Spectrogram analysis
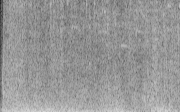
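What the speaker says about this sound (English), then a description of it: "the dude fell on my motherfucking cab" A stuntman crashing down onto a taxi cab on a film set, a loud, dense, sustained bang and crunch filling the whole moment without any voices.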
